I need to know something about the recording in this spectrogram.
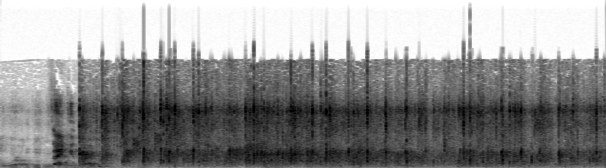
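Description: A crowd applauds and cheers loudly in a large room.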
